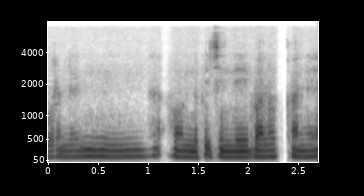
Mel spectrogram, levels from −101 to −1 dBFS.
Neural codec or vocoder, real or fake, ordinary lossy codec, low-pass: none; real; AAC, 32 kbps; 7.2 kHz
